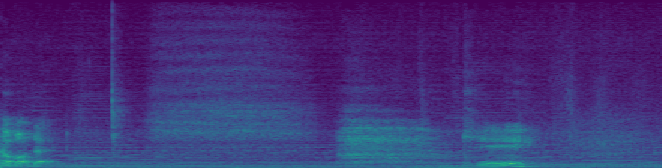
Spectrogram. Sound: takes deep breath

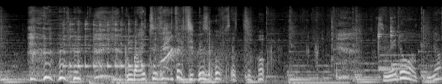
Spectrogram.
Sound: ha ha ha ha ~

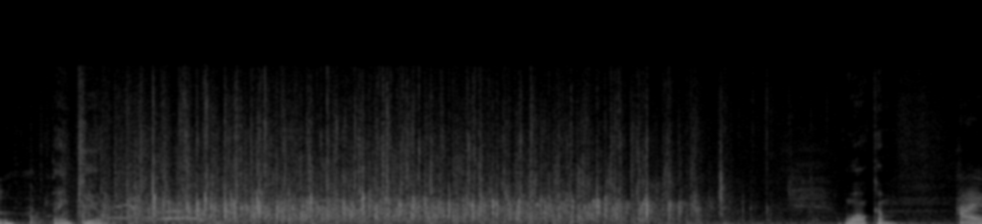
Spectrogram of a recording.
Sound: applause

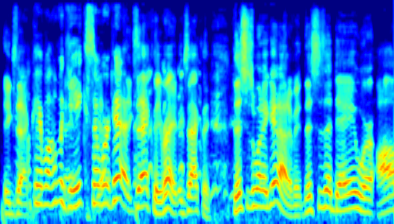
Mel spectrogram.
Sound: laughter

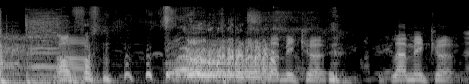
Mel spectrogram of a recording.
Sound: shrieks shakily

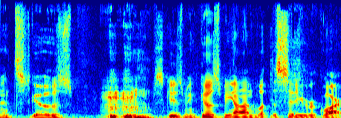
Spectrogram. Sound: clears throat

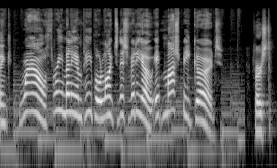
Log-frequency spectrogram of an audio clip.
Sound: silly voice

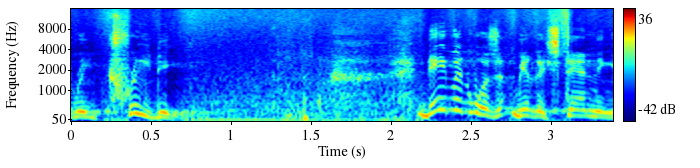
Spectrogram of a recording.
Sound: chuckles

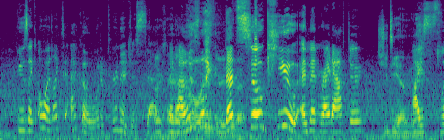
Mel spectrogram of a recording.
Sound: laughs

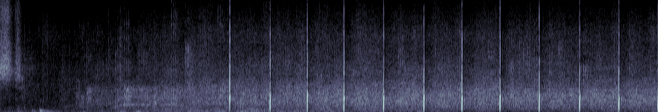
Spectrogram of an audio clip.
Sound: audience applauding

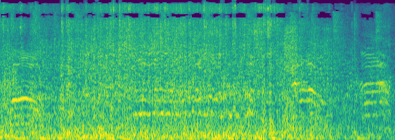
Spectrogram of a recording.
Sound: battered screams

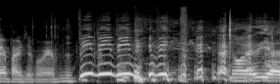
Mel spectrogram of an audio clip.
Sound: laughter

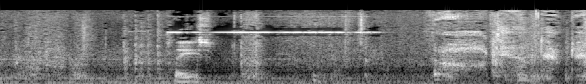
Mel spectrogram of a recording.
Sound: high pitched beeping

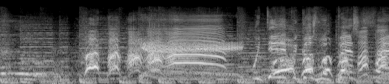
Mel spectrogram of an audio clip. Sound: Dummkopfdore laughs

